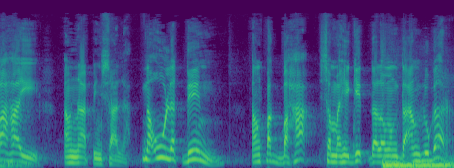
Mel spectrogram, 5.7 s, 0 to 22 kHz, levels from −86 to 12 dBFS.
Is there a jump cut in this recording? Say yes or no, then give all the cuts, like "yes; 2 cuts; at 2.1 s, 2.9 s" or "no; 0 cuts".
yes; 1 cut; at 1.6 s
